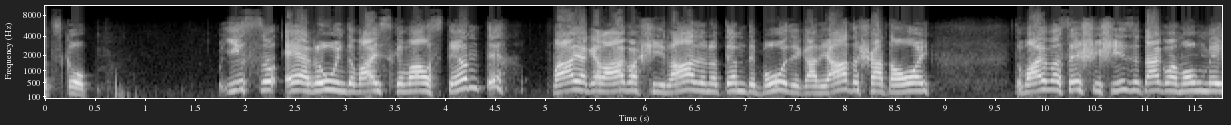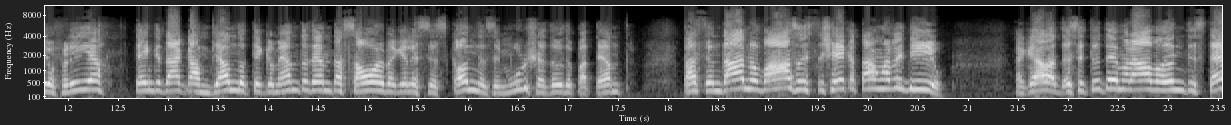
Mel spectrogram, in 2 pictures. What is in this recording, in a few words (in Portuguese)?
gaucho reclamando do frio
